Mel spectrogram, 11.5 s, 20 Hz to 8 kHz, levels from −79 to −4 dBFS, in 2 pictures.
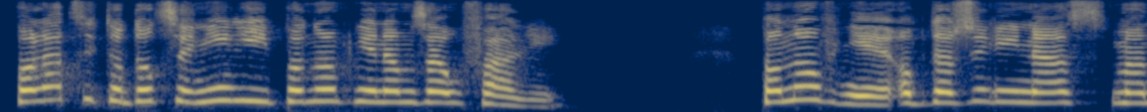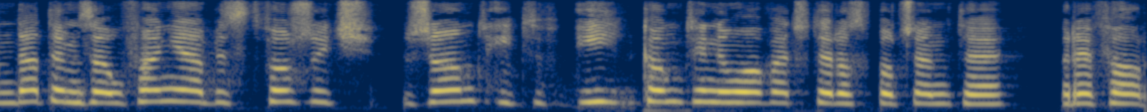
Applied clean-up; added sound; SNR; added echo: neural mask model DeepFilterNet 3.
